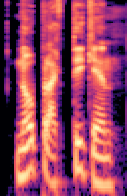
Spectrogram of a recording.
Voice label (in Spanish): no practiquen, Spanish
